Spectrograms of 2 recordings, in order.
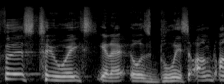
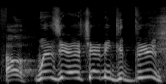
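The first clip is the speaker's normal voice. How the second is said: high cartoon Martian voice; Marvin the Martian; 9 semitones higher, faster than usual. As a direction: perform a puzzled cartoon alien. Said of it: "Marvin's line".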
